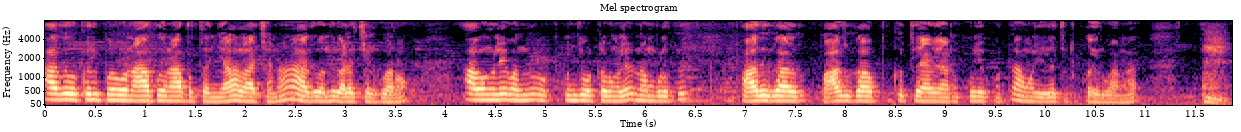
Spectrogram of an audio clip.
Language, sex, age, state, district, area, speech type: Tamil, male, 60+, Tamil Nadu, Dharmapuri, urban, spontaneous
